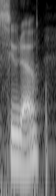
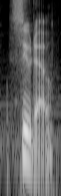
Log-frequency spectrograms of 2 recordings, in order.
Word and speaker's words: sudo: of sudo I mean I suppose you probably supposed to pronounce it Super User do but I mean it's always pseudo um let's see oh man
